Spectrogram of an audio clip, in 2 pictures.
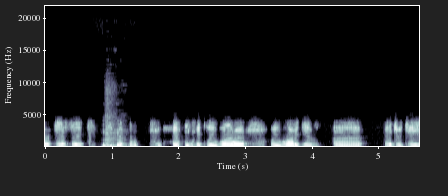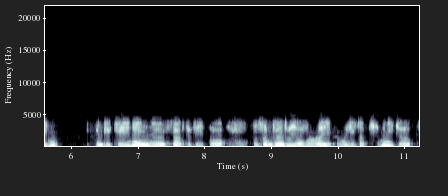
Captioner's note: laughs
